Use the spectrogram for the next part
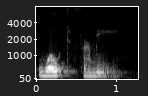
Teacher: people who are from India, they don't have the V sound in their language, so they use a W.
